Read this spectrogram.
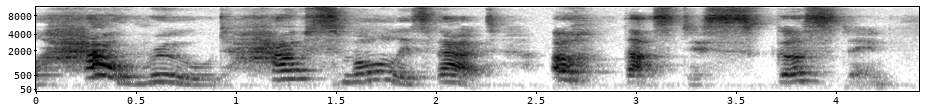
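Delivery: slow, loud indignant exclamations; appalled exclamation with big pitch swoops; exclaiming. Shown as a demonstration. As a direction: exclaim with drawn-out, mock outrage. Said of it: "If you're excla-, be-, exclaiming something".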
